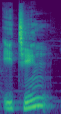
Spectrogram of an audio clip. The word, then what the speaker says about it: I Ching: como I Ching, pero se pronuncia I Ching y lo hemos visto también en muchas veces, si lo buscamos en internet, escrito como I Ching.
